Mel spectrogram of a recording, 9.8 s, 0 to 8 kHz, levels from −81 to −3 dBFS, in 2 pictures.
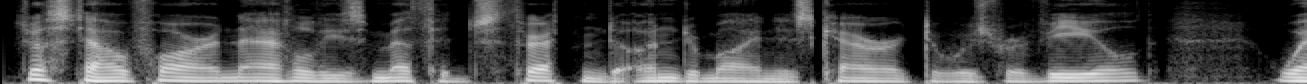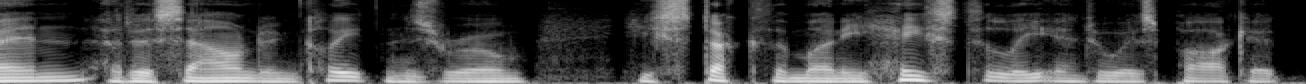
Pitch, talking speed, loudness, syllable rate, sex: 110 Hz, 165 wpm, -18 LUFS, 5.0 syllables/s, male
